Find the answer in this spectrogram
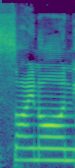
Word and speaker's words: Sinon: So everybody now thinks that he's Sinon or Sinon. Sinon is how they say it in the film, I think.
